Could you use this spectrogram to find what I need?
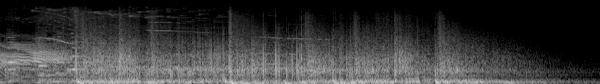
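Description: Fireworks crackle and burst overhead.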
